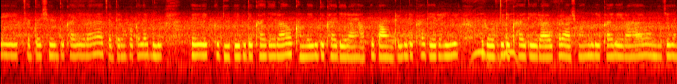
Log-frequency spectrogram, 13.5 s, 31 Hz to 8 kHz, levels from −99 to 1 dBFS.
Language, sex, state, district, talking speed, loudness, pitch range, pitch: Hindi, female, Maharashtra, Dhule, 225 wpm, -30 LUFS, 195-210 Hz, 205 Hz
